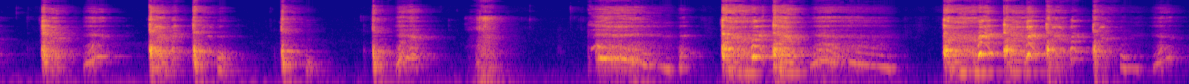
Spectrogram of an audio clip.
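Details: Morning cough: repeated bouts of harsh coughing and throat clearing, several coughs per bout, in a quiet room.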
